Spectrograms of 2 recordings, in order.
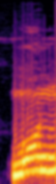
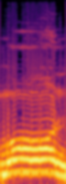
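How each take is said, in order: First: Said in the usual way. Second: মন drawn out as "mooon"; hidden vowel shown. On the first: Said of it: "মন না, মন". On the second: Shown as a demonstration. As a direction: stretch the o inside মন. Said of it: "একটা অর উচ্চারণটা লুকাই আছে".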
